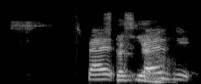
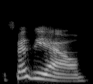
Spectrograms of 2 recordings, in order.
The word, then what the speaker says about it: Speziale: Joe, oh gosh, Joe, I already forget how to pronounce it. Speziale. Speziale.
